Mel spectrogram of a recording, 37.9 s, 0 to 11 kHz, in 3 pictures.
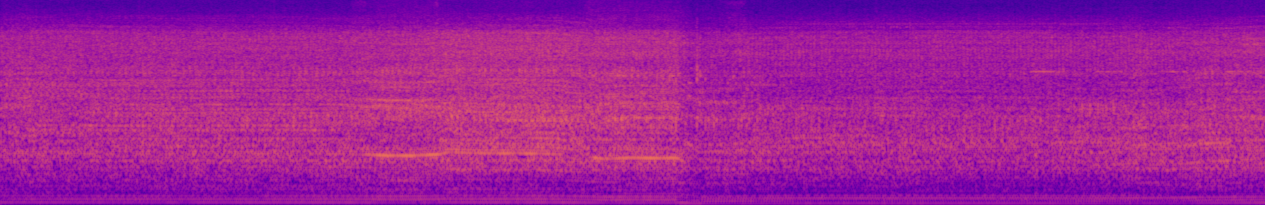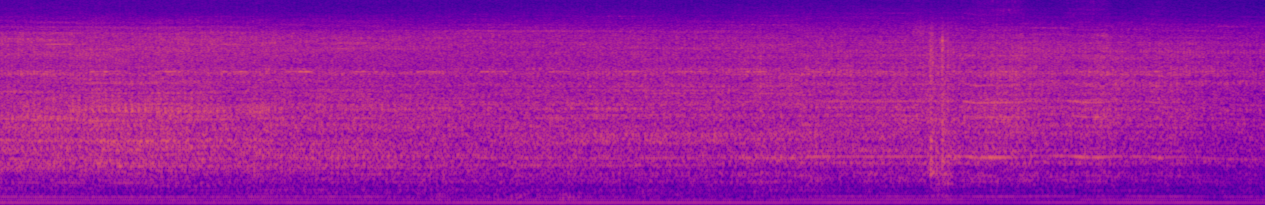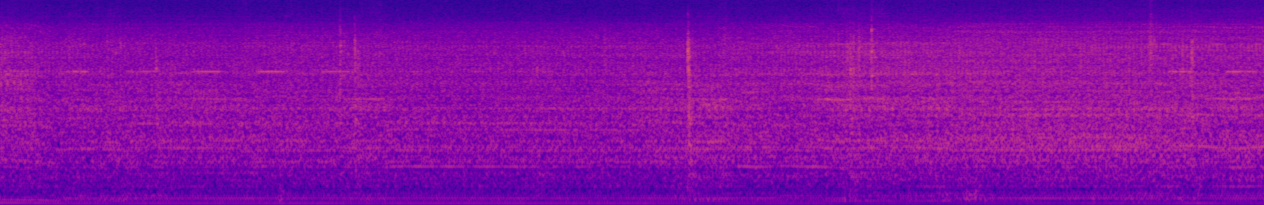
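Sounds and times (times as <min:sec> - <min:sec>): tractor diesel engine running: 0:00.0 - 0:05.9.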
